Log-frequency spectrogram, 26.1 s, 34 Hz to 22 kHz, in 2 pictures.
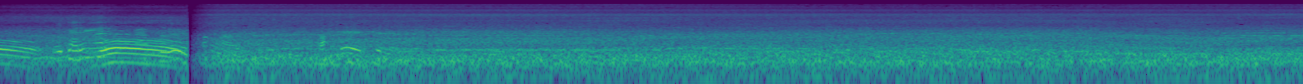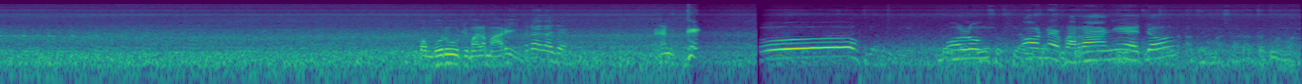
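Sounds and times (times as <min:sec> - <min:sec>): water rushing over weir: 0:00.0 - 0:26.0.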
